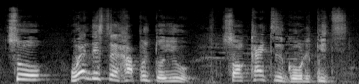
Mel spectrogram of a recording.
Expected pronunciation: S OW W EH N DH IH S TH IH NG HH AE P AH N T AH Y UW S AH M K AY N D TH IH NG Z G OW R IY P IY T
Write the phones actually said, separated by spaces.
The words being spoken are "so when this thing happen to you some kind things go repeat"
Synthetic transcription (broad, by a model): S OW W EH N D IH S T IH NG HH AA P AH N T AH Y UW S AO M K AY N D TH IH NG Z G OW R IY P IY T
